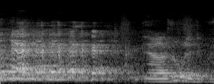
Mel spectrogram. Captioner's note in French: rires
